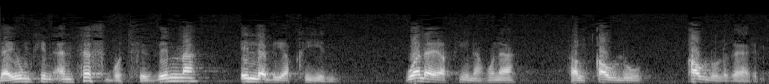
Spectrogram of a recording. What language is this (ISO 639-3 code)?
ara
